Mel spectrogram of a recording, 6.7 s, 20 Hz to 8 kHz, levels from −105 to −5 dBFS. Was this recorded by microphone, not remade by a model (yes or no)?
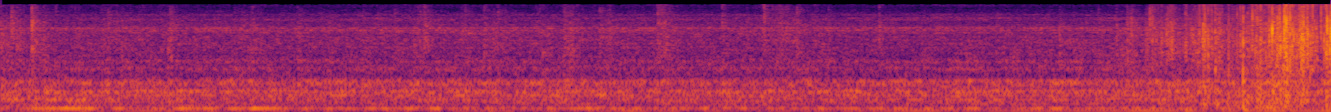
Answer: yes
